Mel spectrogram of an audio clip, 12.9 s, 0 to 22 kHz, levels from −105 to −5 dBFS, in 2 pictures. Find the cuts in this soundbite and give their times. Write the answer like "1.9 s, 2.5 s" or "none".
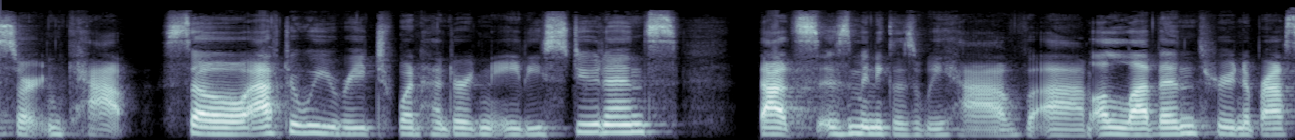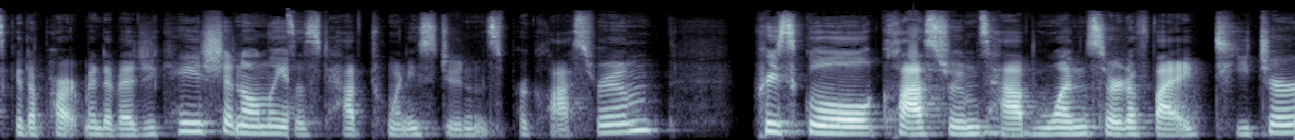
4.4 s, 5.4 s, 7.9 s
